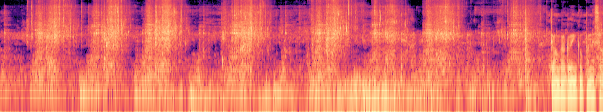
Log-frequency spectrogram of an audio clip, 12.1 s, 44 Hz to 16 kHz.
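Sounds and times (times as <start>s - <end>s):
washing machine water sloshing: 0.0s - 12.0s.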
